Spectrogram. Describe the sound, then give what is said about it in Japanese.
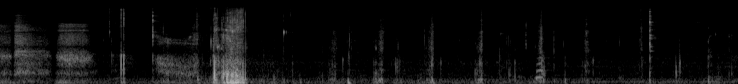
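Someone tasting homemade vegetable soup with celery, seasoned with consommé, salt and pepper: many faint chewing and crunching sounds and soft breaths, with one louder burst early on. “本当に塩コショウとコンソメスープしか入れてないので、コンソメしか入れてないんで、どんなもんかと味見をしていきますけども、いただきまーす。”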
